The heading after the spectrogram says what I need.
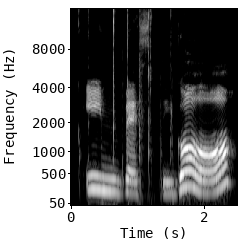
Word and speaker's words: investigó: In this context, we would say something like, el policía investigó la causa del incendio. The police investigated the cause of the fire. Investigó. Con acento en la O.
